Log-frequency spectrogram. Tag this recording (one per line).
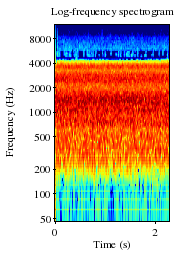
computer
unprocessed
powerbook
cut
call
modem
